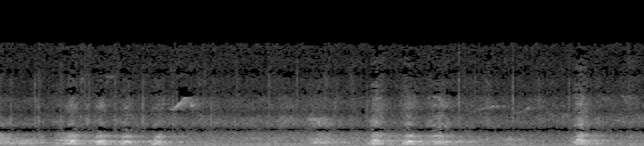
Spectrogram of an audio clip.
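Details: Kuvasz named Milka barking during a training session: a quick run of four short, tonal barks, then a pair a few seconds later and one more near the end, over a steady high background hum.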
